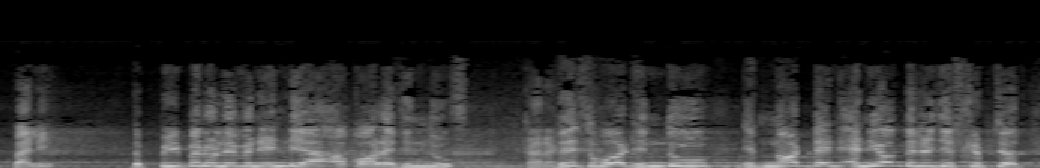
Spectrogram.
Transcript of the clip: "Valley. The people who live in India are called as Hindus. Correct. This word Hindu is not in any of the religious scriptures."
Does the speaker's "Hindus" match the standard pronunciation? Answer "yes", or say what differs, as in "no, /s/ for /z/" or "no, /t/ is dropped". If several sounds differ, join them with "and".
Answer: no, /z/ is dropped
